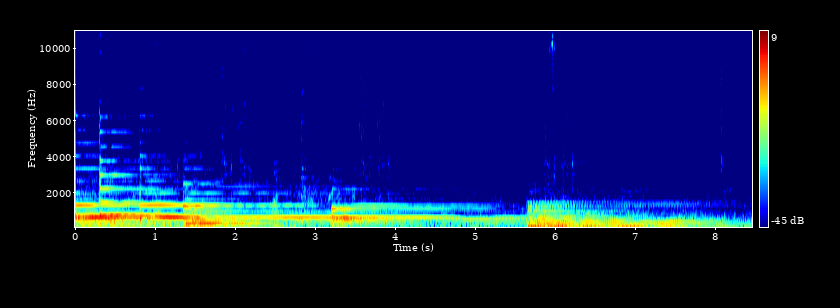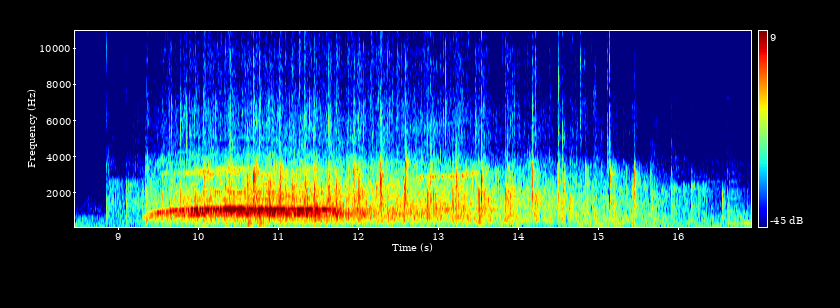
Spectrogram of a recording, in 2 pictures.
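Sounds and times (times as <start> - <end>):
piano music: 0.0 - 9.3
audience applause: 8.8 - 16.9
long held cheer: 9.3 - 15.3.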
